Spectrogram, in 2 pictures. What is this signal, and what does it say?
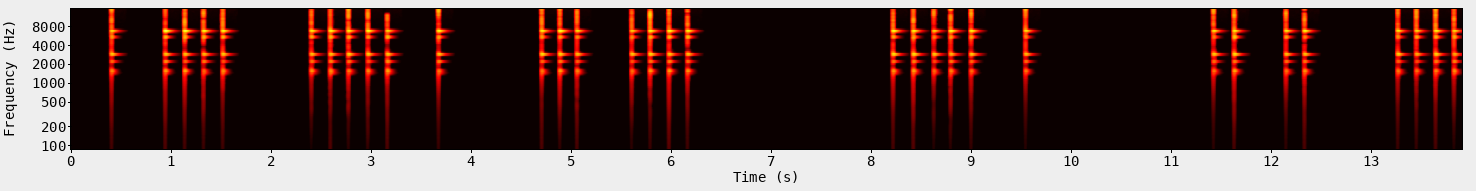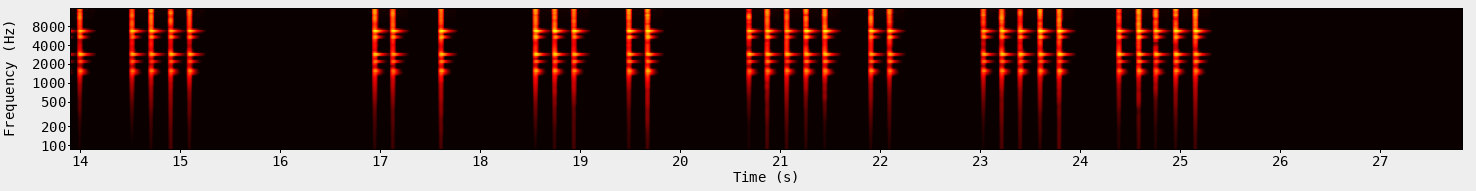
Tap code, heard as taps on glass, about 5 knocks a second. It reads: DVO V GY FMWZ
